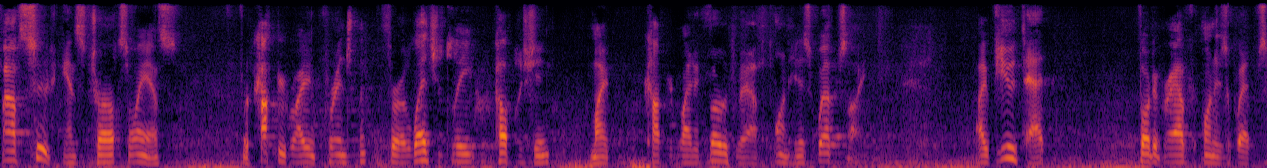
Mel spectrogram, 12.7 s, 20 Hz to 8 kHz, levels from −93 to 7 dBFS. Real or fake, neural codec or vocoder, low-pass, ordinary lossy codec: fake; codec, 16 kHz, 2 kbps, X-Codec, HuBERT features, trained on balanced general audio; 7.2 kHz; AAC, 48 kbps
